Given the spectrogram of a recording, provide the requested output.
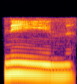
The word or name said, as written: Nin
